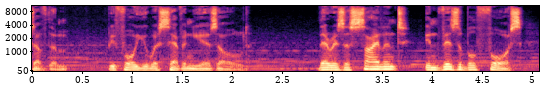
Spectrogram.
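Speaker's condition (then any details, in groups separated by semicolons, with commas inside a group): No condition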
